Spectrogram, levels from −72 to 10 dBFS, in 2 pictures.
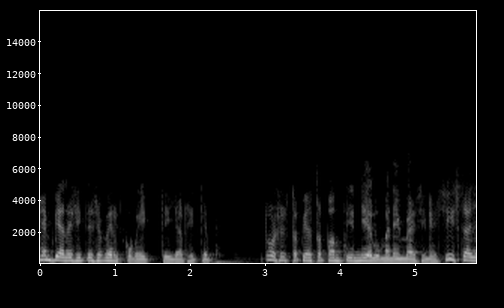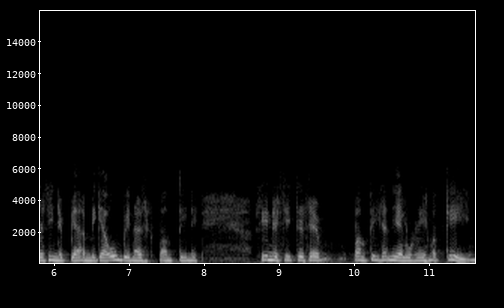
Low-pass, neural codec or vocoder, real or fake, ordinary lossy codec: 7.2 kHz; codec, 16 kHz, 6 kbps, DAC; fake; MP3, 96 kbps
